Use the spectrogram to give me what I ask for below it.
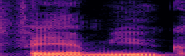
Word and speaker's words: FAMU: And I want to make sure I'm saying it right. So pretty much that's Florida A&M, it was FAMU, correct? Okay. – That's right.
